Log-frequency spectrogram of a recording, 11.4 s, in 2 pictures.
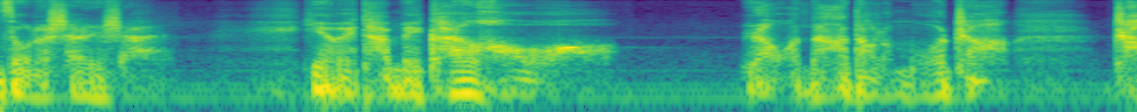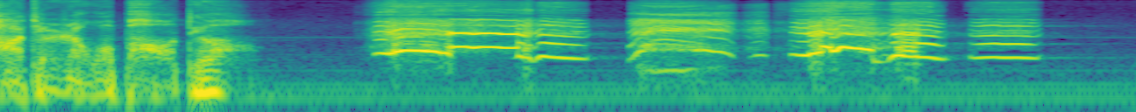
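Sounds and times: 
speech: 0:00.0 - 0:00.9, 0:01.5 - 0:03.0, 0:03.7 - 0:07.0, 0:07.6 - 0:10.4
human voice letting out a desperate wavering wail: 0:07.6 - 0:11.0.

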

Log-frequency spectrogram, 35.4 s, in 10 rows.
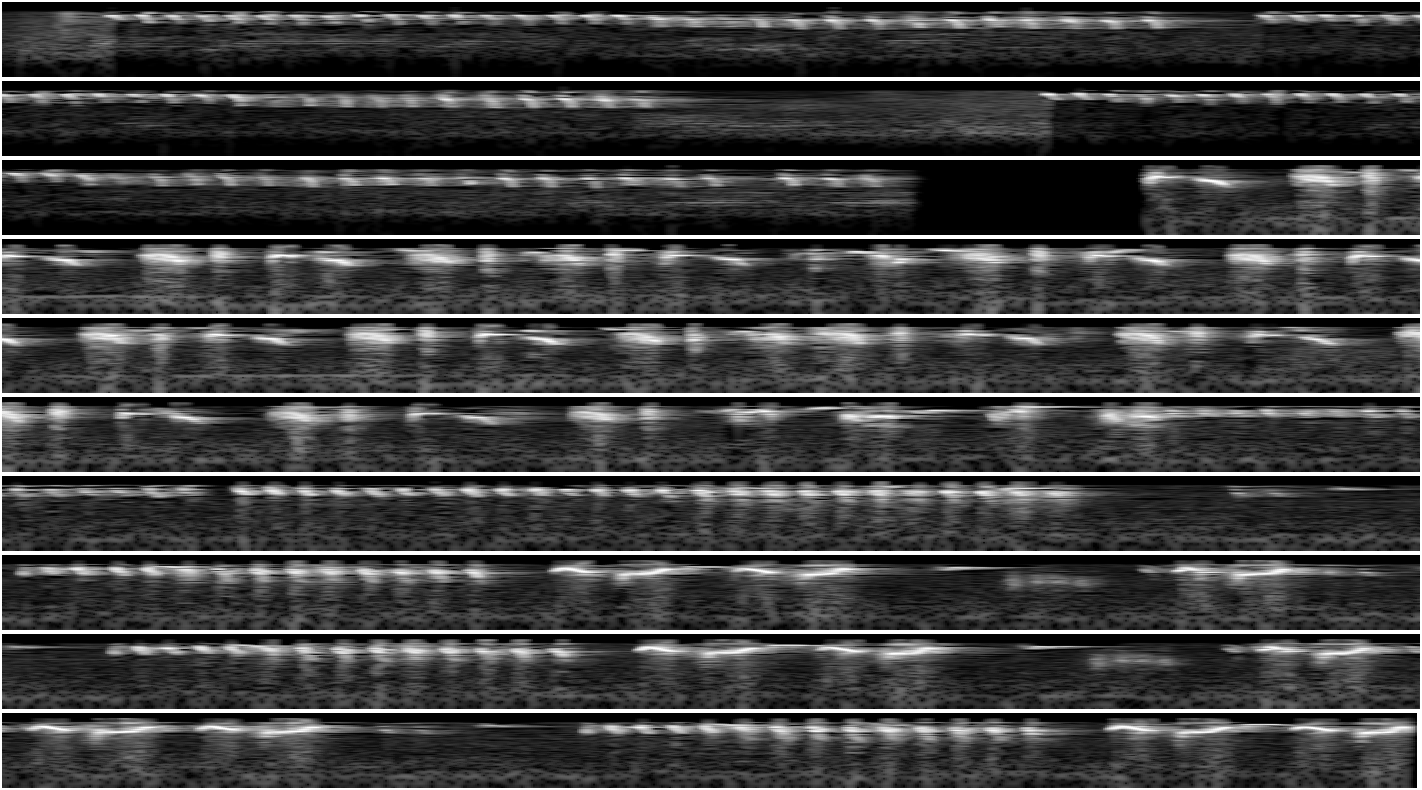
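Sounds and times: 
long-tailed shrike singing: 0:00.2 - 0:05.4, 0:06.2 - 0:09.4, 0:10.0 - 0:35.4.

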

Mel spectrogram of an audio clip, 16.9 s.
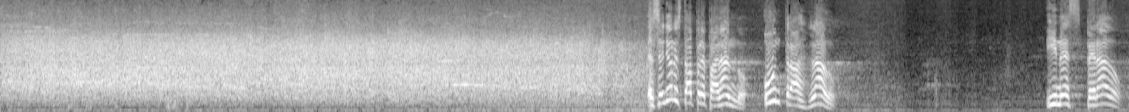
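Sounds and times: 
church congregation applauding: 0:00.0 - 0:09.8
speech: 0:09.8 - 0:12.6, 0:15.7 - 0:16.9.

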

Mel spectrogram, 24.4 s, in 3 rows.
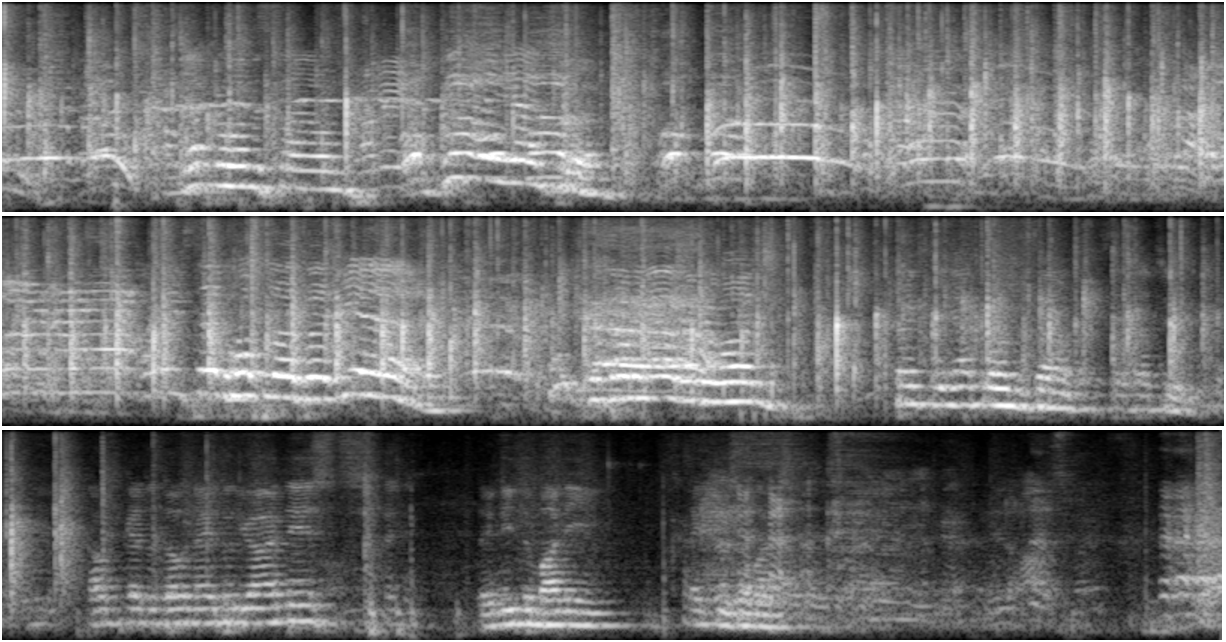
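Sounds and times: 
people cheering and shouting: 0:00.0 - 0:01.8, 0:02.4 - 0:09.3, 0:11.3 - 0:13.1
audience clapping: 0:00.0 - 0:17.8
speech: 0:01.2 - 0:04.2, 0:09.7 - 0:11.2, 0:12.0 - 0:13.3, 0:14.1 - 0:16.2, 0:17.2 - 0:18.6, 0:19.5 - 0:21.7
laughter: 0:20.9 - 0:24.4.

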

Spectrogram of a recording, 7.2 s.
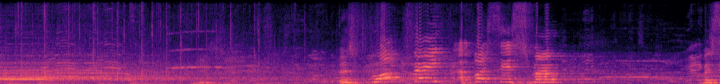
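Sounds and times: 
people clapping at a feminist march rally in Amsterdam: 0:00.0 - 0:04.8
crowd cheering at a feminist march rally on Dam square in Amsterdam: 0:00.0 - 0:07.1.

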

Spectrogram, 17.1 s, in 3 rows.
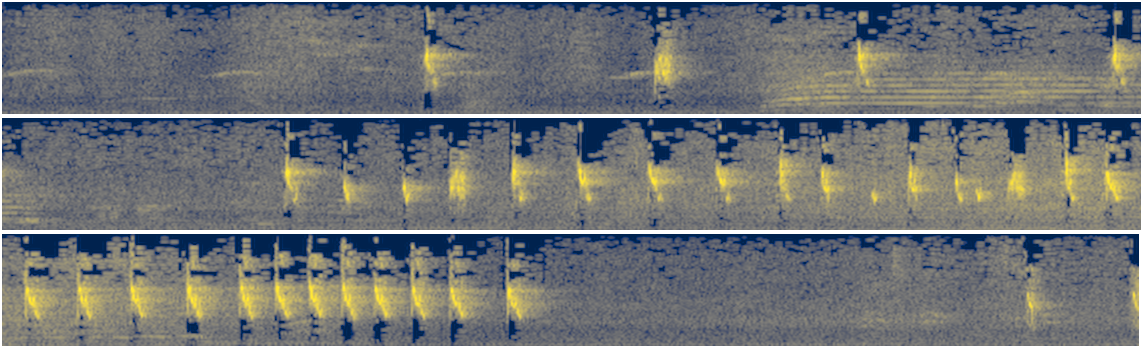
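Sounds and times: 
Sooty-headed bulbul calls: 0:01.9 - 0:06.0, 0:07.0 - 0:14.2, 0:16.3 - 0:17.0.

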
